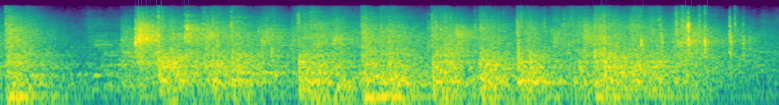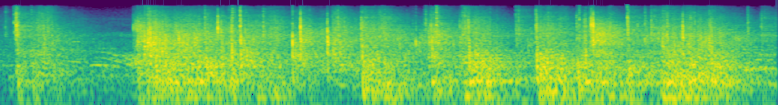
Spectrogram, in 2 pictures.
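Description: Foosball table in play: rapid, irregular knocks as the plastic figures strike the ball and the rods bang against the table, with a short lull past the midpoint.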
